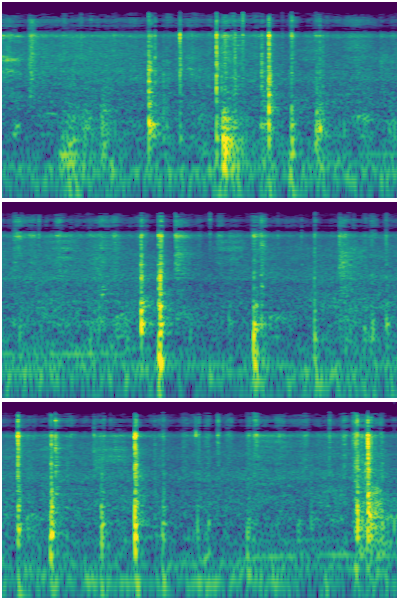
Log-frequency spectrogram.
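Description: Handling noise from a cut sheet being pushed and shifted into place against the underside of a pickup's front wheel well, with scattered sharp knocks and taps as it strikes the metal.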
